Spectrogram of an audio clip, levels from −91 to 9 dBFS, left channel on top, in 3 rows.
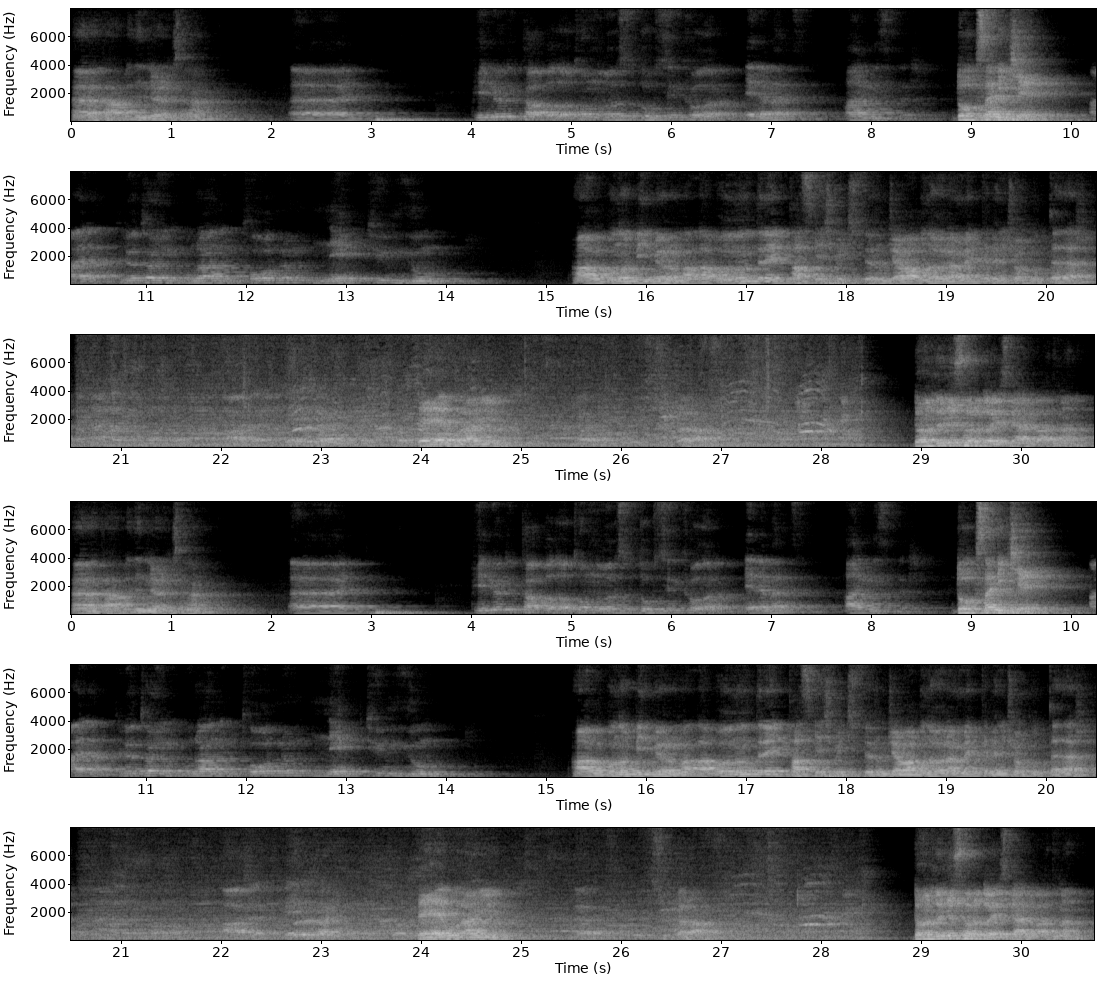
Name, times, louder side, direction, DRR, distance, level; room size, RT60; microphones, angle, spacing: voice 1, 0.0-1.3 3.0-3.1 8.8-9.6 15.3-20.4 24.0-24.8 26.3-27.0 28.9-30.5, right 1 dB, 20° right, -3 dB, 0.3 m, -24 dB
voice 2, 2.2-2.9 4.0-7.2 7.7-8.4 10.2-13.9 21.3-21.7 22.0-24.4 25.5-25.8 29.1-29.5 30.5-30.6, right 1 dB, 80° right, -5 dB, 1.2 m, -33 dB
sound 1, 20.5-28.4, left 3 dB, 80° left, 0.4 m, -33 dB
5.1 x 2.6 x 2.3 m, 1.3 s
head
